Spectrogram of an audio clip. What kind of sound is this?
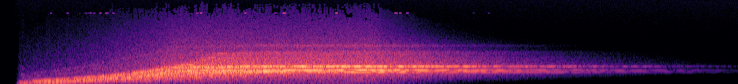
Filtering cutoff and messing with reverb parameters on an airy Massive patch.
